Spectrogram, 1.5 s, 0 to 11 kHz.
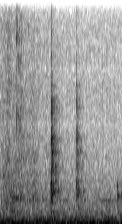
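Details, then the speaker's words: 1970s-era Moss Tropical Breeze spinner ceiling fan, solid-state control: very quiet, only a faint steady low hum or slight buzz, nothing rough. Normal quiet running, bedroom acceptable. "Yeah, it's so faint. I would definitely accept this as bedroom quiet, even if it's got a slight buzz. I'm probably not going to really notice it."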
